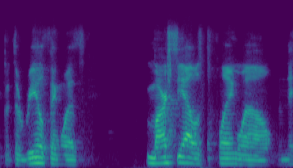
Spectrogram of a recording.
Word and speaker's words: Martial: And Martial, gotta be proud of me, I'm pronouncing that correctly.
